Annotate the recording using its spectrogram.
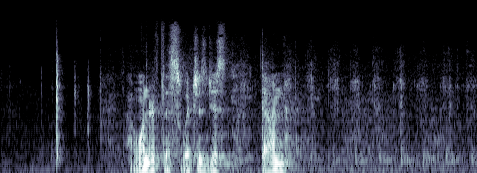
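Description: A screwdriver scrapes and clicks against a screw.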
